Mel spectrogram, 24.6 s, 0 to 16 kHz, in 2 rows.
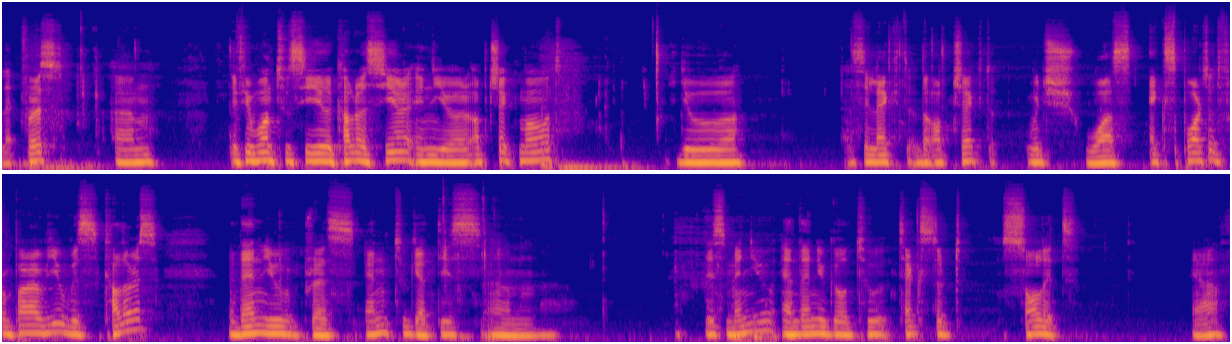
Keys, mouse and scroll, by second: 0.7 Escape, 1.3 click, 1.9-2.4 scroll up 1, 8.5-9.6 scroll up 3, 16.6 n, 18.2-19.6 drag, 21.4 click.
